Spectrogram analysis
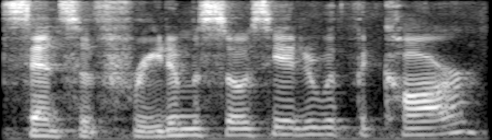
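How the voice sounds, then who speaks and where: A man's voice: medium pitch, normal speed, crowd noise. A man hosting a comedy podcast, riffing casually in improvised banter. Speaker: podcast host.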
